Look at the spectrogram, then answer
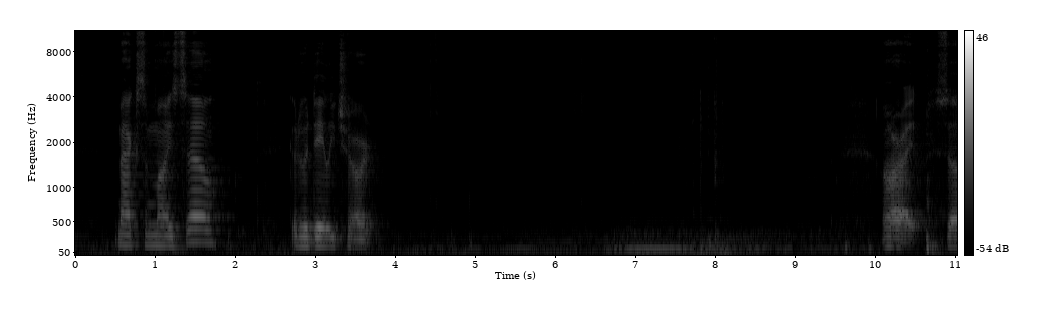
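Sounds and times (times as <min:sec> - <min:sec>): low hum: 0:04.0 - 0:10.0
computer keyboard keystrokes: 0:07.6 - 0:08.2.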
